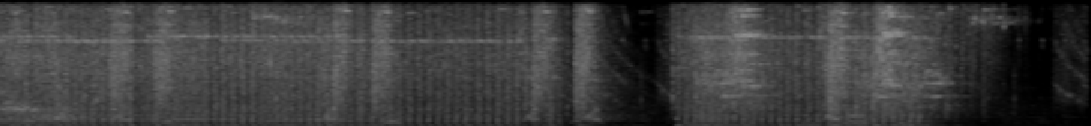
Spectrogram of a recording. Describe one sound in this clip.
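Gunfire and blasts crackle and boom in a fight.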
